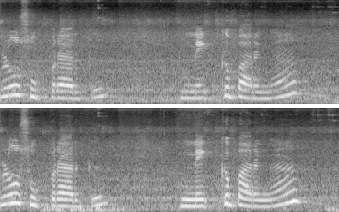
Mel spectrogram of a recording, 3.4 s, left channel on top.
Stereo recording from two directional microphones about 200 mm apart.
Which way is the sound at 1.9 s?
40° right (ahead or behind).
